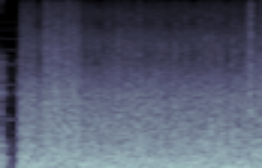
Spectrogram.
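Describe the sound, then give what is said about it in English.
A nuclear explosion sound effect bursts in suddenly after a split second of quiet, then keeps roaring as a loud, deep, sustained rumble with no let-up and no voices. “Here's where we put in the sound of the nuclear explosion.”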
